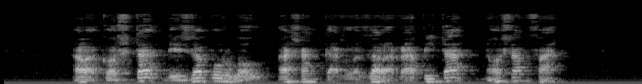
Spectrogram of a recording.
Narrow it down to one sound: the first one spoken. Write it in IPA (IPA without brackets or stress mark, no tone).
ə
